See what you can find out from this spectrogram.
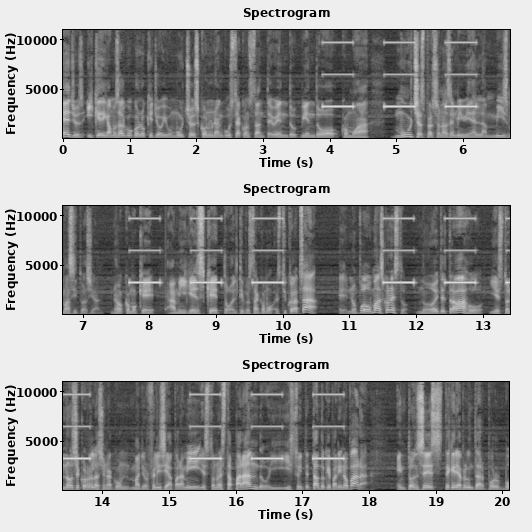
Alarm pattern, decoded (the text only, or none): temporal three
